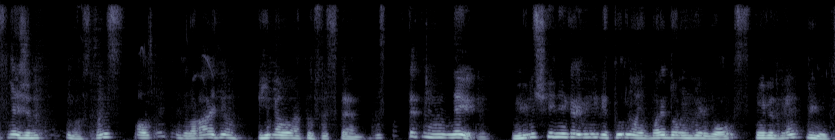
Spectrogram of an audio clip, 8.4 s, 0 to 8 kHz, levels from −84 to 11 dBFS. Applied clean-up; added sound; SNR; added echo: neural mask model DeepFilterNet 3.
